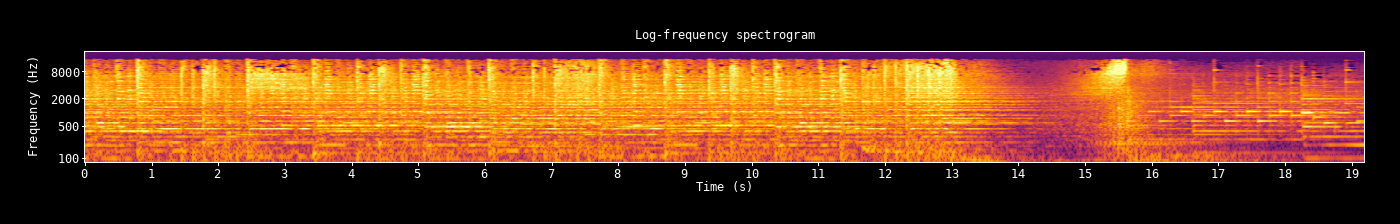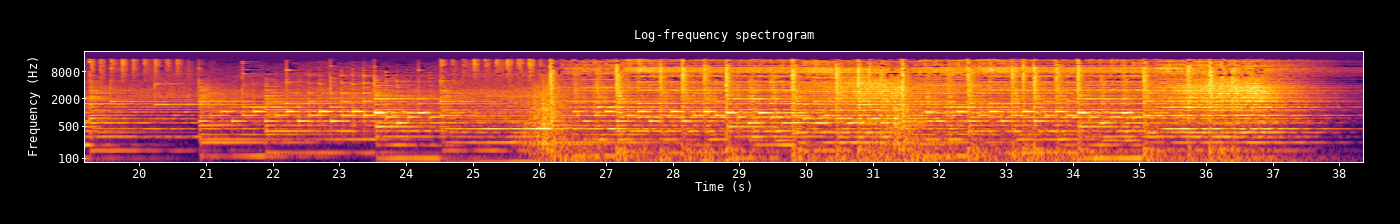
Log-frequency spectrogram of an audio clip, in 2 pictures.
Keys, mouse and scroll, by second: 31.8-32.8 middle drag, 34.1 Tab, 34.8 a, 35.3 a, 35.7 u.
